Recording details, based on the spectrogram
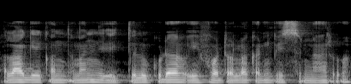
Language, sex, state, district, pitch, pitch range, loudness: Telugu, male, Andhra Pradesh, Sri Satya Sai, 100 Hz, 95-105 Hz, -19 LUFS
